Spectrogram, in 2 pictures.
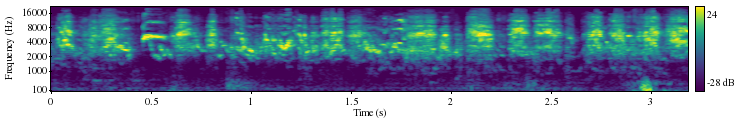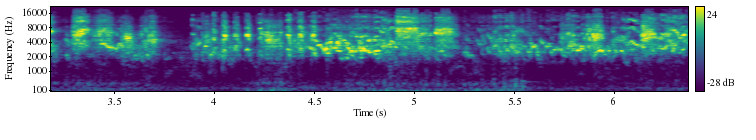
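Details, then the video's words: Breeding pair of budgerigars chirping: dense, scratchy high chatter of rapid twitters and squeaky notes, nearly continuous, with a brief lull near the fourth second. "Budgies Chirping Sounds"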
